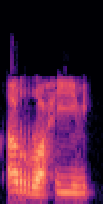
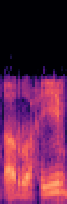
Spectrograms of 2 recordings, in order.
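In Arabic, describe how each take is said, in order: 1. الحركة قصيرة وتُسمع حركة خفيفة في الآخر. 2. تُمدّ الحركة ويُوقف الآخر وقفًا تامًا. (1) "ثم الروم مع القصر" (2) "المد مع السكون المحض ... بالطول"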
